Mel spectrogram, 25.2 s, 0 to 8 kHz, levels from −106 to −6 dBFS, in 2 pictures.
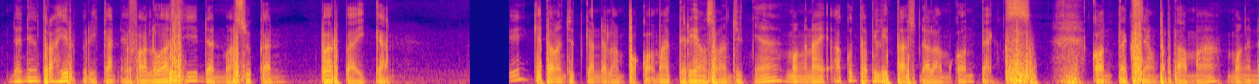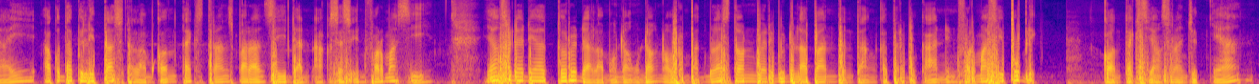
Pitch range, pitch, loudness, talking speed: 85-110 Hz, 90 Hz, -21 LUFS, 110 wpm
